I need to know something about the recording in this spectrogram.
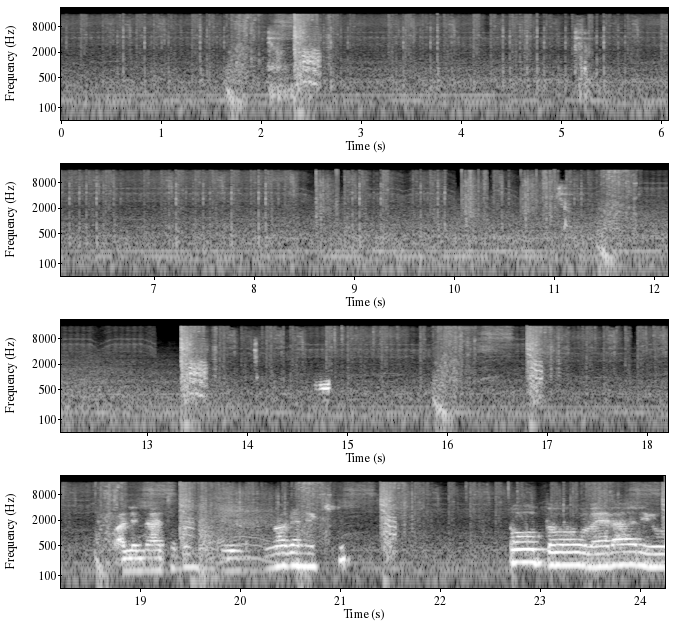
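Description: A small robot's metal legs tap and clatter as it scuttles along.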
